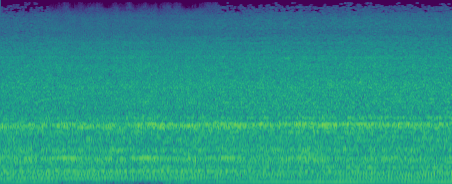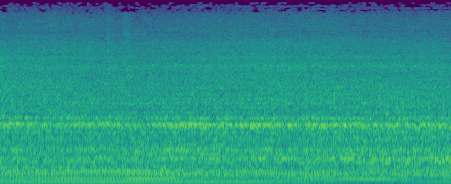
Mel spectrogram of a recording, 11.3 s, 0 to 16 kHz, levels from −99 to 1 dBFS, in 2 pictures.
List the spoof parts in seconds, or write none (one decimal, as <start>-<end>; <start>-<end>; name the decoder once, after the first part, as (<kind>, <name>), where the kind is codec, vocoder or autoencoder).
0.6-2.7 (autoencoder, DAC-VAE)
